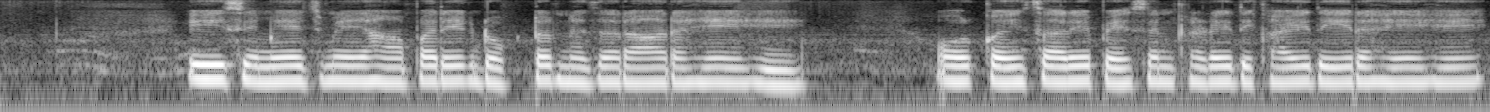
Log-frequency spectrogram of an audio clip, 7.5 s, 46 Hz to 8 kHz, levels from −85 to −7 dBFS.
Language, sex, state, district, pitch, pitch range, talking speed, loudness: Hindi, female, Rajasthan, Jaipur, 185 Hz, 185-190 Hz, 160 wpm, -15 LUFS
